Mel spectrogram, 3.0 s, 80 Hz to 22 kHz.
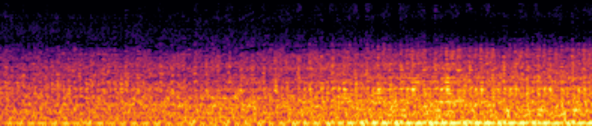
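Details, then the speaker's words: Jaguar XF 3.0d diesel idling after a loose part was reseated that was letting air out and whistling in the engine bay: steady even idle, low regular beat, no whistle; noise gone. "that was letting a lot of air out down there and it was making a hell of a whistling noise which i could hear in the engine bed i think it was that noises disappeared"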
